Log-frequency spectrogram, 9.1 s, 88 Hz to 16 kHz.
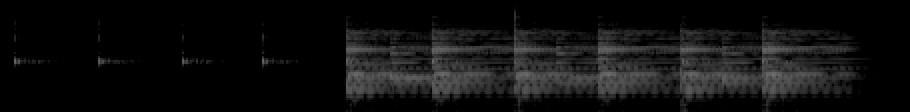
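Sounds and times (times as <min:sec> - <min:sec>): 
solo piano bass rhythm: 0:03.5 - 0:08.6.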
